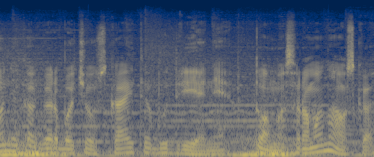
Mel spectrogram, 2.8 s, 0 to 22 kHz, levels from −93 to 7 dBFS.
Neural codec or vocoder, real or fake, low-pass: none; real; 19.8 kHz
